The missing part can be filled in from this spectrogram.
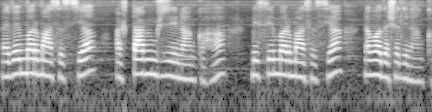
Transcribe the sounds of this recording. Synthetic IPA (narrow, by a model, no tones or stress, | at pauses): nɐʋembɐɾmaːsɐsjɐ | ɐʂʈaːʋimʃɐinaːŋkɐɦɐ̆ | ɖisembɐɾmaːsɐsjɐnɐʋɐd̪ɐʃɐd̪inaːŋkɐ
